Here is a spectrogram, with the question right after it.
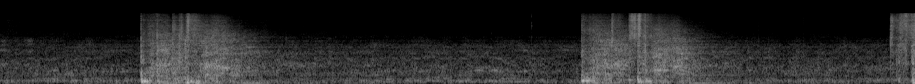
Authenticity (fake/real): fake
